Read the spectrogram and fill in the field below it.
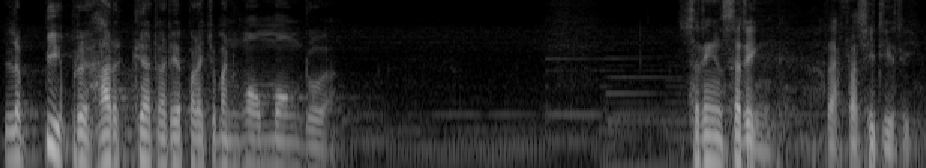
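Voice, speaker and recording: A man's voice: mid-range voice, moderate pace, dark tone. A man, a pastor, preaching a sermon in a chatty storytelling manner and laughing often. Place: church hall. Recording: reverberant church hall, faint music.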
